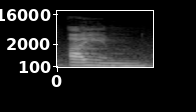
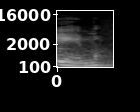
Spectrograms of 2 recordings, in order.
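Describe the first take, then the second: First: Each vowel sound is pronounced separately. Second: The vowels blend into one English-like sound. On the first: The speaker calls it right. "You're pronouncing the A, the I, and the N" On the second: The speaker calls it wrong. "It's not aim"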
